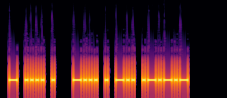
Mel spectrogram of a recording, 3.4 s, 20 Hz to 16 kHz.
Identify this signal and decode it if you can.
Morse code, heard as a keyed tone, about 30 wpm, 700 Hz. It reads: THE BED.
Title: Sentences from Top 1500 Words 30wpm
